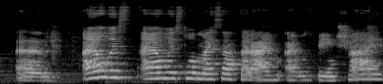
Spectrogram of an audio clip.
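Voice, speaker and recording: Music plays behind a woman whose high-pitched voice carries a Turkish accent. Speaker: vlogger. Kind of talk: casual vlog chat. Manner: halting, many restarts.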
